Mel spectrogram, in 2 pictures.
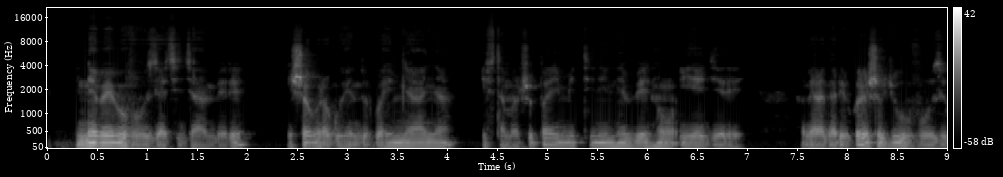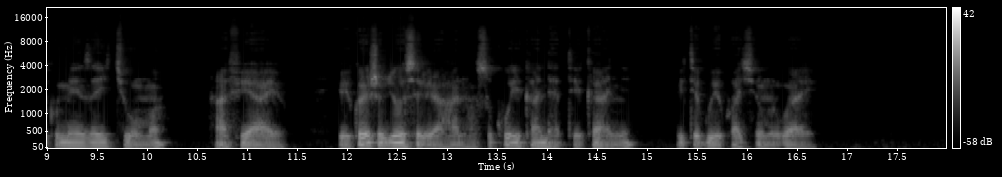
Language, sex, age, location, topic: Kinyarwanda, male, 18-24, Kigali, health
